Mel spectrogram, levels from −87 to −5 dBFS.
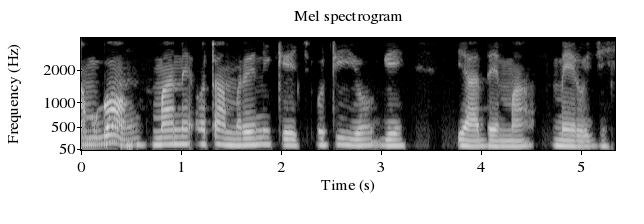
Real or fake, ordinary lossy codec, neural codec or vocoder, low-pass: real; none; none; 3.6 kHz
